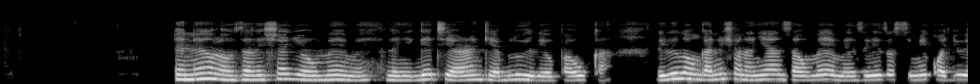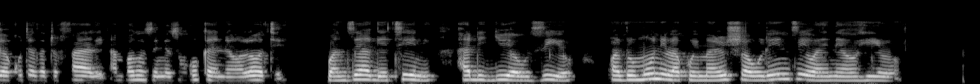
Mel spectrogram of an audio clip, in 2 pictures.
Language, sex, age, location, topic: Swahili, female, 18-24, Dar es Salaam, government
